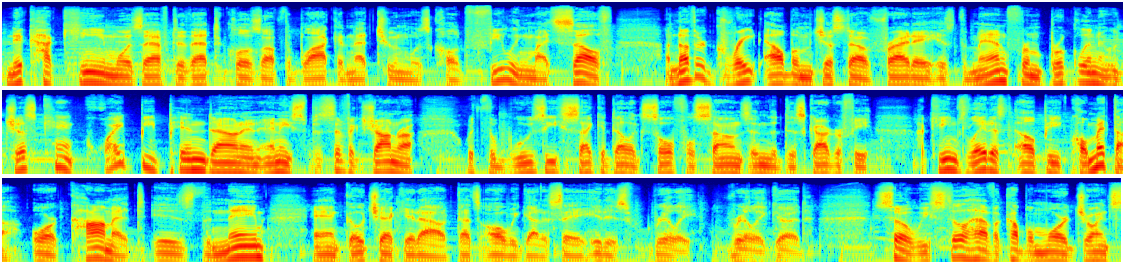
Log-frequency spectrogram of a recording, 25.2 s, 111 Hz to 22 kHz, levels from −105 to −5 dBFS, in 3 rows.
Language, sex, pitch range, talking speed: English, male, 95-120 Hz, 190 wpm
